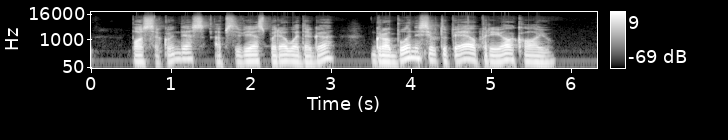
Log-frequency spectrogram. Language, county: Lithuanian, Alytus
